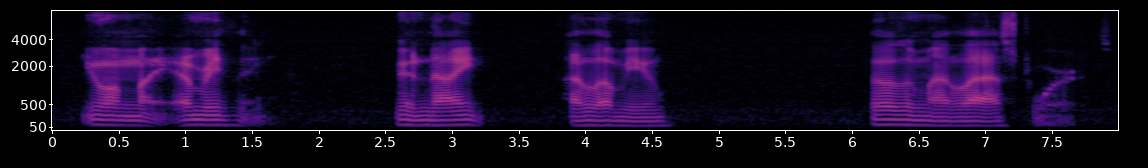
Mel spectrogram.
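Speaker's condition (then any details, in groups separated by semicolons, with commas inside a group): ALS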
